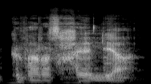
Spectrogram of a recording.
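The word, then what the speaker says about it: Kvaratskhelia: It sounds like Hvicha, Hvicha, Kvaratshelia, Kvaratshelia.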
